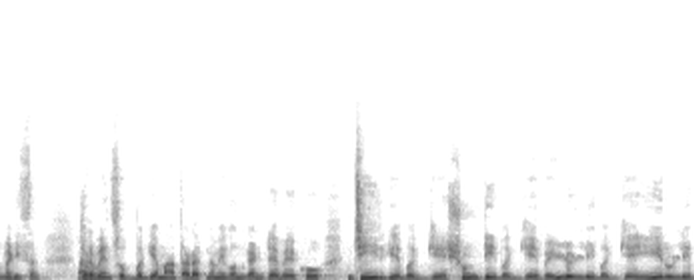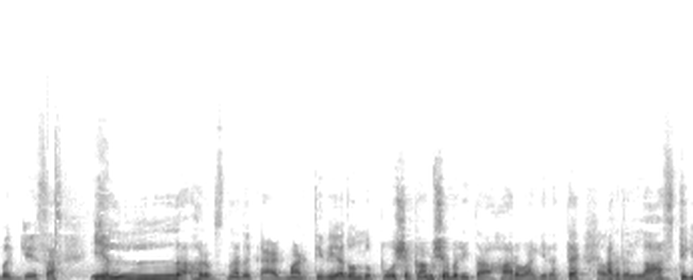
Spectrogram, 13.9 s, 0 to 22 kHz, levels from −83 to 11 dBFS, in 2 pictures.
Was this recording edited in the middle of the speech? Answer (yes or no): no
